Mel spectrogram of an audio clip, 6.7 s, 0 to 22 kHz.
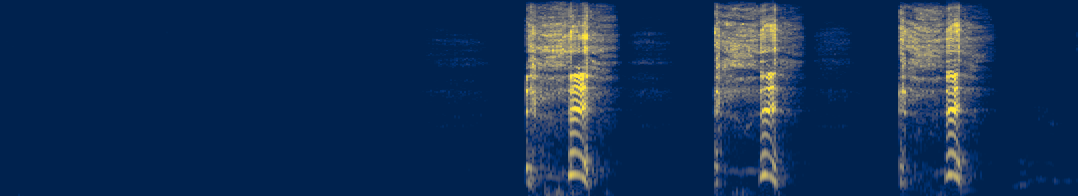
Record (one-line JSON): {"three_cough_length": "6.7 s", "three_cough_amplitude": 13214, "three_cough_signal_mean_std_ratio": 0.25, "survey_phase": "beta (2021-08-13 to 2022-03-07)", "age": "45-64", "gender": "Female", "wearing_mask": "No", "symptom_none": true, "symptom_onset": "9 days", "smoker_status": "Never smoked", "respiratory_condition_asthma": false, "respiratory_condition_other": false, "recruitment_source": "REACT", "submission_delay": "6 days", "covid_test_result": "Negative", "covid_test_method": "RT-qPCR"}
